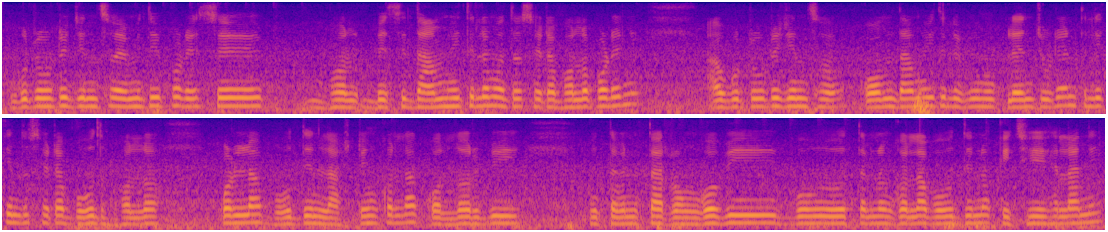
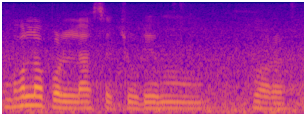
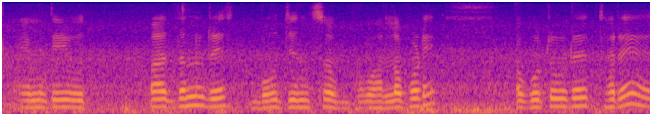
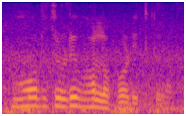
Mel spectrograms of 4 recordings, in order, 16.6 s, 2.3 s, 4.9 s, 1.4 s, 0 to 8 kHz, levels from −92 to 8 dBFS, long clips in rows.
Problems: none marked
